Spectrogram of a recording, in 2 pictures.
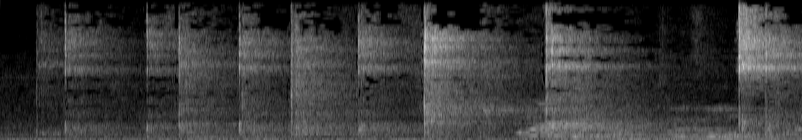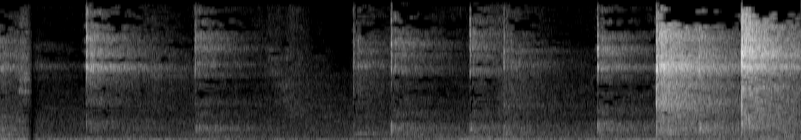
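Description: Table tennis rally: the ball clicking off the paddles and the table in a quick, uneven series of sharp taps, a few each second. A steady low hum runs beneath.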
